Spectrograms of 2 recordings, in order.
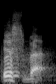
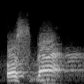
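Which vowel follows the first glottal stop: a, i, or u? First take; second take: i; u. First: The first vowel is i. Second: The first vowel is u. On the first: "نأخذ كسر الهمزة" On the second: "ثم نأتي ضم الهمزة فنقول أصبع"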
